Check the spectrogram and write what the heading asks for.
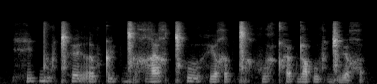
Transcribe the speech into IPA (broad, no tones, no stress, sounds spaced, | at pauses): h i p d̪ i xʷ ǀʰ ø r ɑ xʷ ʈ y p ɡ͡ǀ ɯ χ ʁ æ χ ǀʰ u h y χ i p ɡ͡ǀ ɑ χ xʷ ɯ xʷ qʰ y p ɖ ɑ p u xʷ ɡ͡ǀ ø χ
